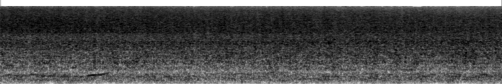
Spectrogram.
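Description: Waterfall pouring over rocks: a steady, even rushing hiss.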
